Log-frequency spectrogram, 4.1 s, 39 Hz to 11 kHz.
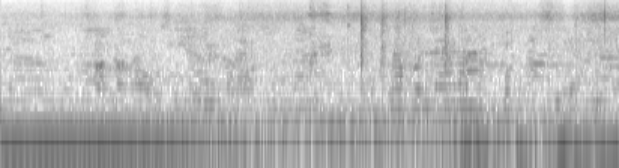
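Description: Low rumble of a MAN ND 313 double-decker city bus on the move, heard from inside on the upper deck, heaviest in the first two seconds and easing a little after, with people talking over it.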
